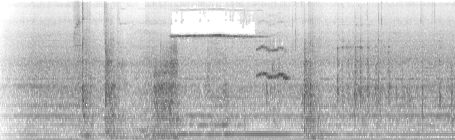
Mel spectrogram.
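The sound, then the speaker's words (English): A garbage packer truck in San Francisco loads and compacts street debris such as cardboard and bags. A steady, loud, low engine drone runs throughout, with a high mechanical whine and a few heavier clunks and scrapes. “This is the sound of the packer as they load debris into the back of the packer from different communities throughout San Francisco.”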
